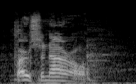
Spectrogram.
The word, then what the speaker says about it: Bolsonaro: Bolsonaro.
